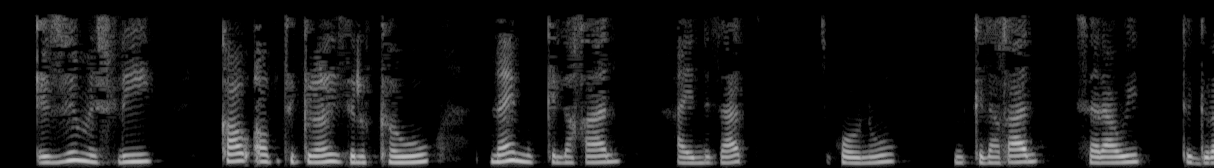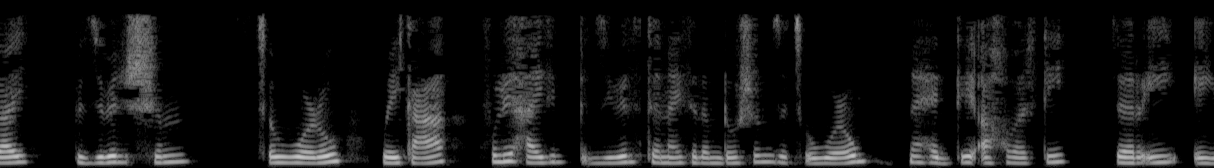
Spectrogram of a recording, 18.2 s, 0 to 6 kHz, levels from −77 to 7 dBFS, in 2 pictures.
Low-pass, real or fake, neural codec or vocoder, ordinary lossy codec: 5.4 kHz; fake; codec, 16 kHz, 0.9 kbps, LongCat-Audio-Codec; MP3, 24 kbps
